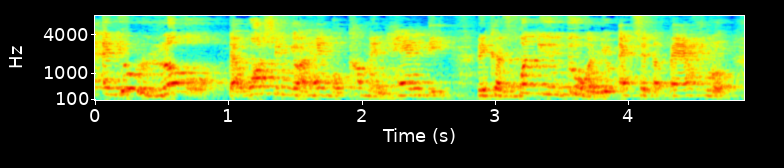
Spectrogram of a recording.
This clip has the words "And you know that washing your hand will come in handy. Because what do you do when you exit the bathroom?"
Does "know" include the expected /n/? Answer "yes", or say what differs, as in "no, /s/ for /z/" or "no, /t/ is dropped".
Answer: no, /l/ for /n/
